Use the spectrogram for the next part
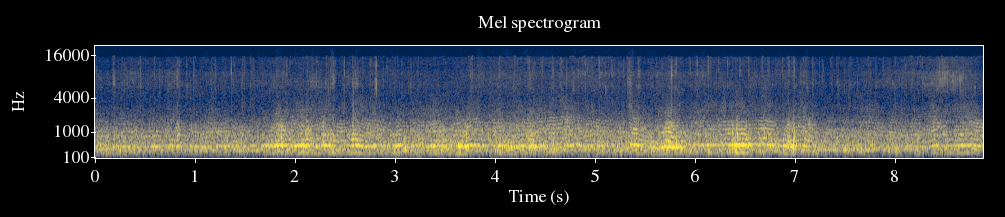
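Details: Continuous buzzing of a bee in summer, a dense steady hum with small rises and dips in pitch and volume, suggesting wings beating close by, no other sounds clear.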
